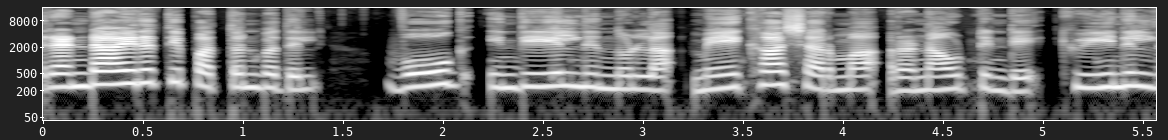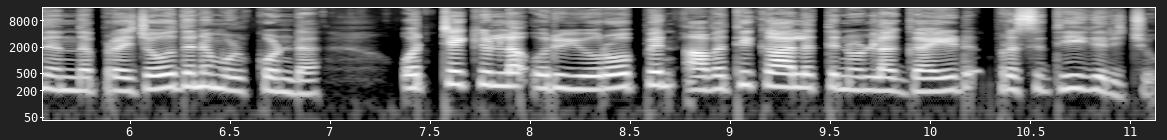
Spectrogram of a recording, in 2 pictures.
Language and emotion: Malayalam, neutral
